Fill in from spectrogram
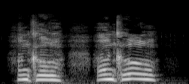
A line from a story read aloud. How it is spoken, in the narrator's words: I cried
